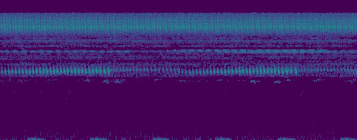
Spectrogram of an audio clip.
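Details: Nighttime crickets trilling in quick, even pulses that swell and fade every couple of seconds, beneath a continuous thin, very high shimmer from more distant insects.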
